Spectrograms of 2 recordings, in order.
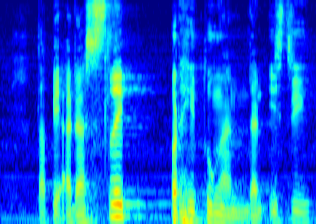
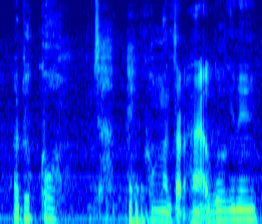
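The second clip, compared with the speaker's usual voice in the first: muttered tired grumble, much softer; mock complaint; 4 semitones higher, 13 dB quieter than usual. Guest grumbling to the pastor about the school run, softly. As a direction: grumble it under your breath, worn out. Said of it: "Dia ngeluh lagi".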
